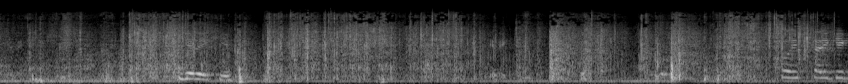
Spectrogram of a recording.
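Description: Plastic wrapping crinkles and rustles as it is handled.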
